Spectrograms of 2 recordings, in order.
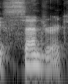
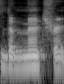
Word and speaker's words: Demetric: I always want to say Cedric. It's Demetric, yeah. So the other ones here in the 5th round.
